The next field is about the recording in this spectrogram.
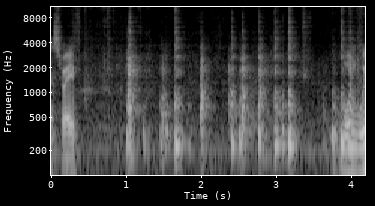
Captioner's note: machine thunking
